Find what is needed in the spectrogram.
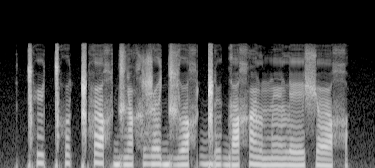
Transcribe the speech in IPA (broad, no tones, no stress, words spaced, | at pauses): ǀʰyǀʰʊǁʰœχ d͡ʑɐ̃χʐə d͡ʑʊχ ɡ͡ǁʏɡɐχ ɐ̃lmẽle ʃœχ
